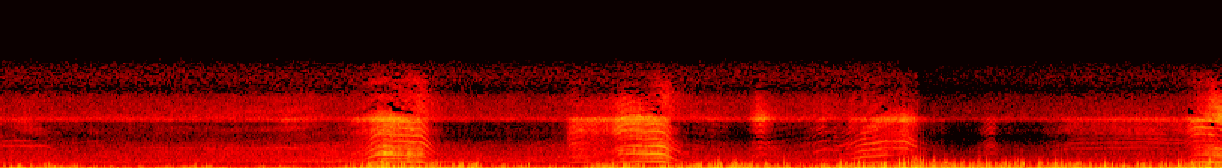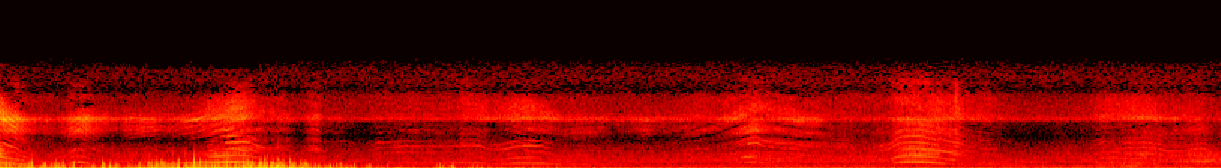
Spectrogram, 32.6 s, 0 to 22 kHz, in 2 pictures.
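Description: Micro quadcopter's tiny Racerstar 1306 brushless motors on a 3S battery whining overhead. The pitch rises and falls in repeated sweeps as it is throttled and flies past. Heavy wind buffeting on the microphone eases after about two-thirds of the way through.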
